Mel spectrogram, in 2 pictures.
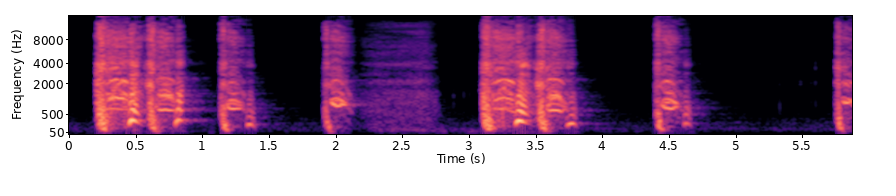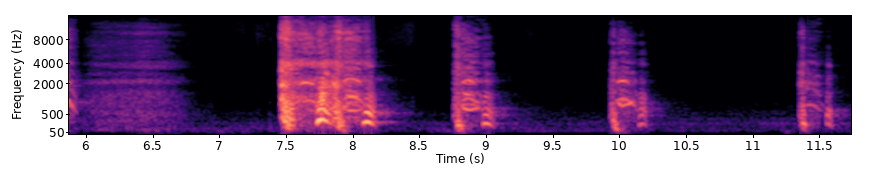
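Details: Unstoppable coughing spell, coughed into a pillow while trying to stay quiet: about a dozen forceful, slightly muffled coughs in quick clusters with brief pauses and throat-clearing; a sustained coughing fit.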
